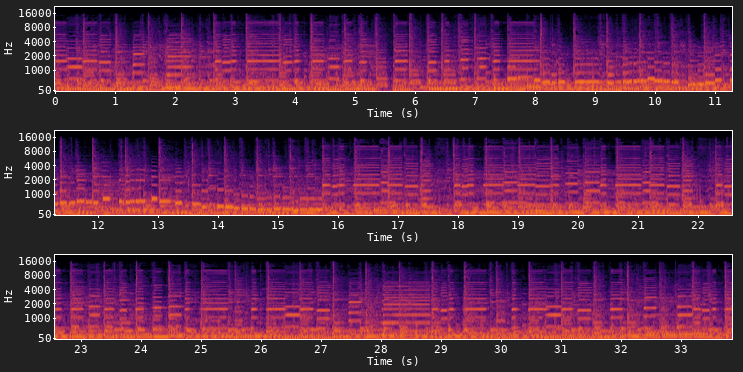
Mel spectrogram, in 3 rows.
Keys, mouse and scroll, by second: 1.0 shift+middle drag, 1.3-1.6 shift+scroll up 1, 1.6 click, 4.5-5.7 ctrl+shift+right drag, 5.7-7.7 drag, 7.7 ctrl+shift+x.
